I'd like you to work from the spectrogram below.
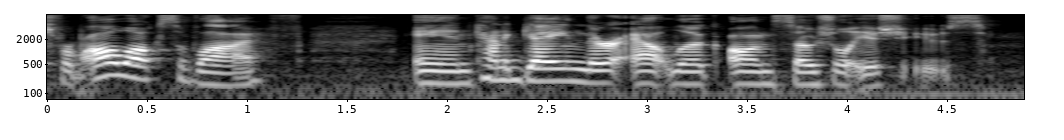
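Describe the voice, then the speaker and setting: In a strong Appalachian accent, a woman speaks fairly slowly at a fairly low pitch, with a bright, sharp tone and ordinary pitch variation. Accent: thick Appalachian. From southern West Virginia. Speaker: vlogger. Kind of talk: personal video blog monologue. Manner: hesitant, many fillers; trying to enunciate.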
